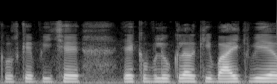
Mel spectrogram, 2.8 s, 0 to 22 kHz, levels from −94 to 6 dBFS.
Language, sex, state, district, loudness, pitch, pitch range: Hindi, male, Jharkhand, Ranchi, -19 LUFS, 140 Hz, 140-145 Hz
